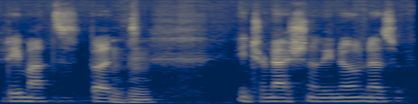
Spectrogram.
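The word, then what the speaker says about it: Rimac: materimates i think in in their language it's pronounced rimaz but internationally known as rimak guy a bit my age or a bit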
